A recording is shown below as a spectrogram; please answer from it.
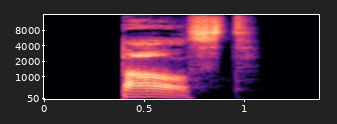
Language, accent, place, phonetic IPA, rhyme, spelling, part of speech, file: German, Germany, Berlin, [baʁst], -aʁst, barst, verb, De-barst.ogg
- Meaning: first/third-person singular preterite of bersten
